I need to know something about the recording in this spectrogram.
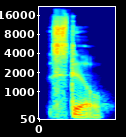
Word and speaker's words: still: last word is still still use the short I like this is it's a more open Sound I I I still plus the dark L still so when I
